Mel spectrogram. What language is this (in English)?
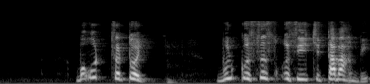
Wolof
